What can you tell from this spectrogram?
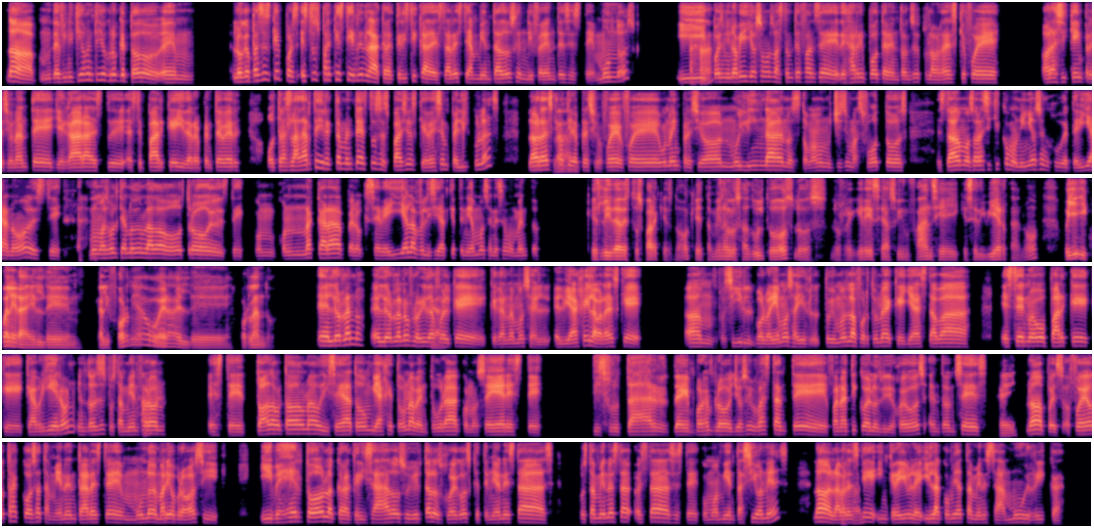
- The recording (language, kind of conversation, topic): Spanish, podcast, ¿Me puedes contar sobre un viaje improvisado e inolvidable?
- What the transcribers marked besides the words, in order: none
